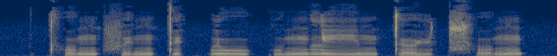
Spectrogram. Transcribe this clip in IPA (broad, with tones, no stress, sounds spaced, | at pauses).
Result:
t̪ʰ ʊ˨˧ ŋ f ɪ˨˥ ŋ t̪ ɪ˨˥ k̚ l uː˧ kʷ ɪ˨˥ ŋ l iː˧ m t̪ ɵ˨˥ ɥ t͡sʰ ʊ˨˥ ŋ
